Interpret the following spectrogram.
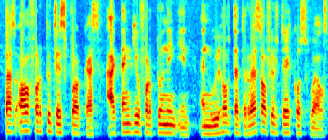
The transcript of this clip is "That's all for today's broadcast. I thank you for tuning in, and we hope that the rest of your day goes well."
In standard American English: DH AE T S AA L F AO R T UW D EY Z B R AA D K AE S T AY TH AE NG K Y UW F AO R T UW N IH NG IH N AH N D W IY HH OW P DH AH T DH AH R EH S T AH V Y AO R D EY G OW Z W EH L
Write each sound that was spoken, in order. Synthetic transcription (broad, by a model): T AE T S AA L F AO R T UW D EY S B R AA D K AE S T AY T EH NG K Y UW F AO R T UW N IH NG IH N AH N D W IY HH OW P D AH T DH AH R EH S T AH F Y AO R D EY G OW S W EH L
